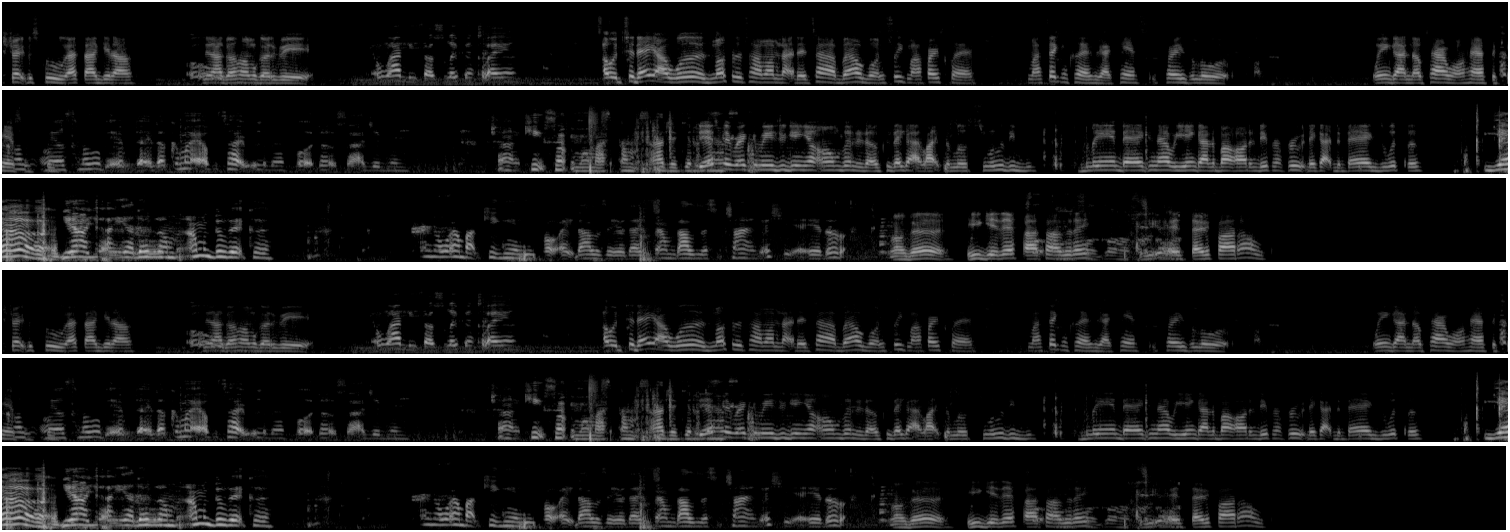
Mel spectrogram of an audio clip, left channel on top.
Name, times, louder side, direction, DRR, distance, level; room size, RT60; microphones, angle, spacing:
voice 1, 0.0-1.3 2.0-3.1 6.0-9.7 10.3-11.4 11.6-12.3 13.7-15.2 15.5-15.6 22.0-25.4 25.8-29.3 31.2-31.8 34.2-34.6 39.0-41.0 41.5-42.7, left 5 dB, 70° left, 0.8 m, -36 dB
voice 2, 1.8-2.3 3.6-5.2 15.2-19.1 19.9-22.7 25.6-25.7 29.9-32.8 33.2-33.4 34.3-39.0 41.5-41.6, equal, ahead, 0.3 m, -34 dB
voice 3, 40.4-41.9, left 4 dB, 50° left, 1.3 m, -49 dB
head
